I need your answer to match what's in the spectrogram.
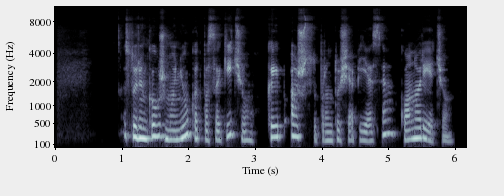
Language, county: Lithuanian, Šiauliai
